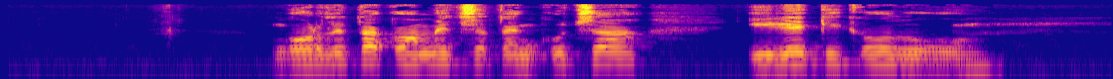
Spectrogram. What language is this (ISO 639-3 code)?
eus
